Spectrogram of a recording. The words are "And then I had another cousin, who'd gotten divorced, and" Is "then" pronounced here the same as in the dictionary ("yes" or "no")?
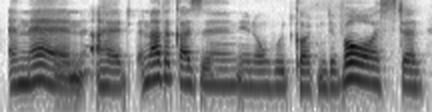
yes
